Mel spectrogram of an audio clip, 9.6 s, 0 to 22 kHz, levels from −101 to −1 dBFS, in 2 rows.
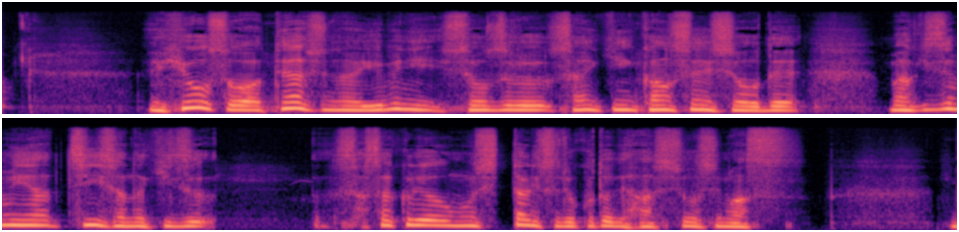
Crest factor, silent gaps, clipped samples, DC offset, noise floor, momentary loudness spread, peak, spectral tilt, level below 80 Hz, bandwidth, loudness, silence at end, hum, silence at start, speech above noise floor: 14 dB; none; under 0.1%; under 0.1%; -56 dBFS; 8 LU; -12 dBFS; -6 dB/octave; -70 dBFS; 15.5 kHz; -26 LUFS; 0 s; none; 0.75 s; 31 dB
